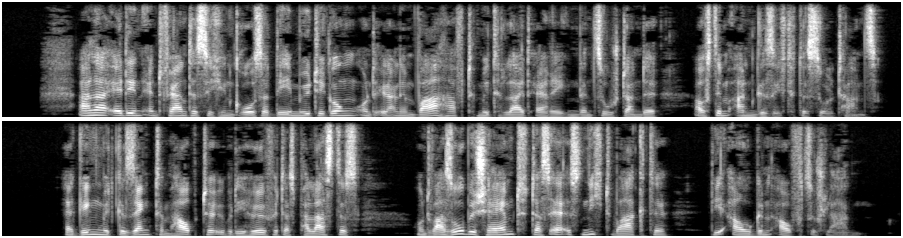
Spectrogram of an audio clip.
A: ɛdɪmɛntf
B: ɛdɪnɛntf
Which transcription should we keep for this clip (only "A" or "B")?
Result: B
